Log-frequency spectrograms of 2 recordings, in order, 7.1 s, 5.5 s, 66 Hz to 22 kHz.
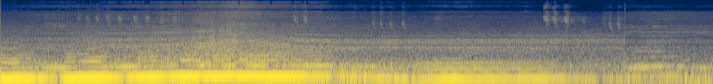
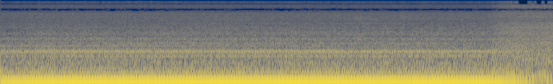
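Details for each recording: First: Honda S2000 CR, about 533 miles, sat about 10 years, driven at temperature: deep heavy drone that swells and eases with revs from aftermarket exhaust; header rattles, heat shield cut; later replaced with low-mileage header and exhaust. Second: Honda S2000 CR, about 532 miles, after fitting low-mileage header, factory catalytic converter and factory exhaust to replace droning aftermarket system: smooth, even low idle with steady deep exhaust note, no knocks or misses.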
